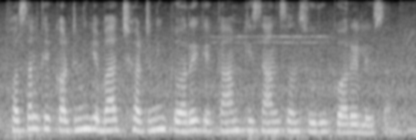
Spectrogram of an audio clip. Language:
Bhojpuri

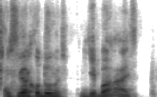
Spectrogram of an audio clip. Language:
Russian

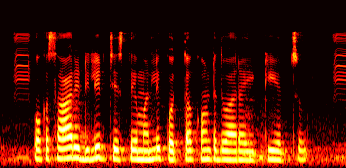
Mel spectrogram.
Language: Telugu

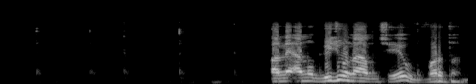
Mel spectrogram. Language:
Gujarati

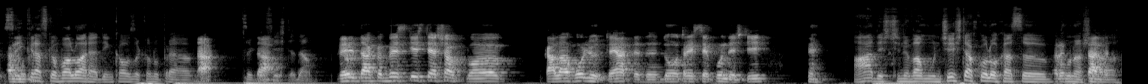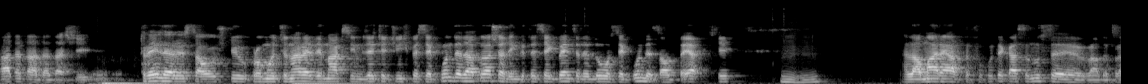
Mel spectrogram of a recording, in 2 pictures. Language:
Romanian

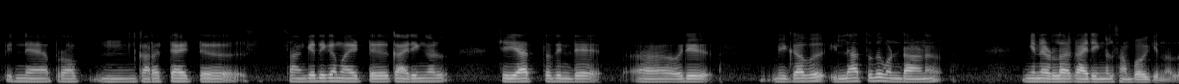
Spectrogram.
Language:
Malayalam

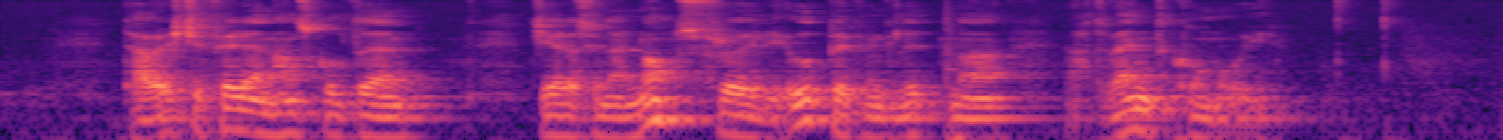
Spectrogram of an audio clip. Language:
Faroese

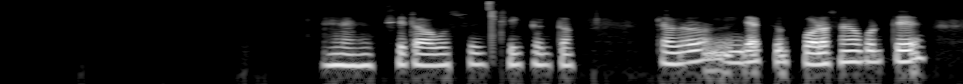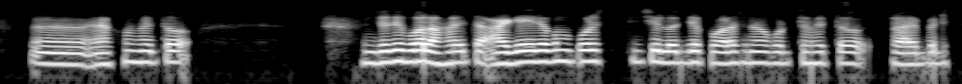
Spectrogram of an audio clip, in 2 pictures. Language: Bangla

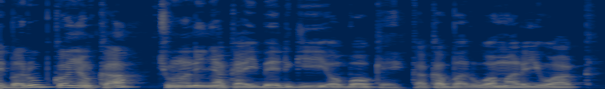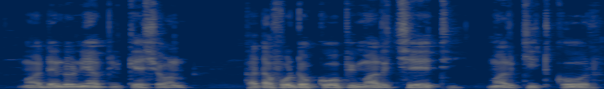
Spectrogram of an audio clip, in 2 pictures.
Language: Luo (Kenya and Tanzania)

